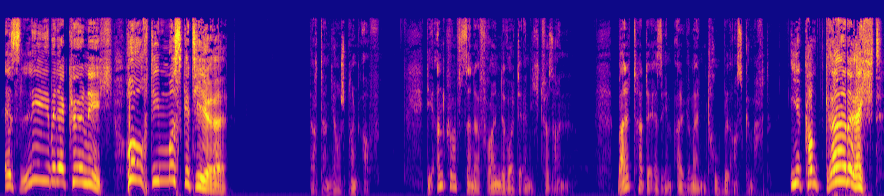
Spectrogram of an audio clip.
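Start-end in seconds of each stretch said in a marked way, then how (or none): 0.1-3.4 high, drawn-out jubilant shout; loud cheering. A narrator's reading. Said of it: "lauter Jubel ertönte". 11.8-13.2 high, loud, joyful welcome; beaming. A narrator's reading. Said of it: "strahlte er".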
